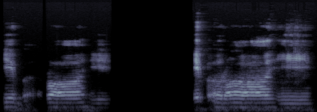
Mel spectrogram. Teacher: menunjukkan kepada qalqalah sughra, qalqalah kecil, dan dibunyikan huruf ba secara halus, huruf ba mati secara halus dengan bacaan Ibrahim, Ibrahim.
